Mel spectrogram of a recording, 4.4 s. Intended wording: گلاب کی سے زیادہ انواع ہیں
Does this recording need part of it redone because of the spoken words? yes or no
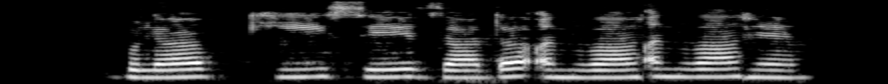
yes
